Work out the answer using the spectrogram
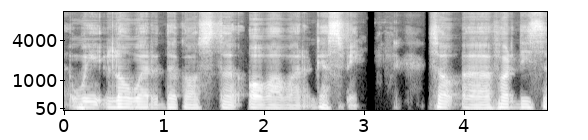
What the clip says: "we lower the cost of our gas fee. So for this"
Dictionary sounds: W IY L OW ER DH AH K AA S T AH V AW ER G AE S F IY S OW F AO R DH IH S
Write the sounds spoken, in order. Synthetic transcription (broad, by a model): W IY L OW ER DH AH K AA S T AH V AW ER G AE S P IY S OW F AO R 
